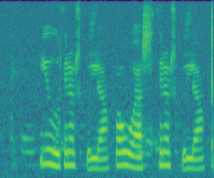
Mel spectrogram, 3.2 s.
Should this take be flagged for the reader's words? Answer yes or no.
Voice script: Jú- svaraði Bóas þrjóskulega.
yes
